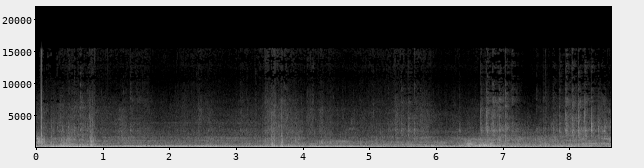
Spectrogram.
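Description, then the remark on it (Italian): A city bus, fleet number 5541 on route 57, drones with a steady low engine hum, surrounded by interior rattles, clicks and creaks. The hum fades partway through while the rumbling cabin noise continues throughout, with no one speaking. “allora matricola 5541 eh, dell'autobus sono in 57 quindi credo che sia in ritardo”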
